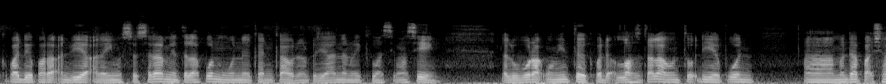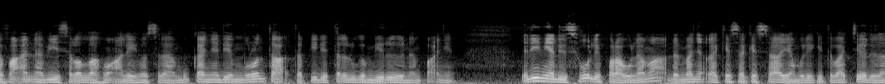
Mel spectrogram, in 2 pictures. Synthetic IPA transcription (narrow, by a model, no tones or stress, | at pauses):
kə̥padapaɾaʔa̰nbiaʔa̰laimasat̪salamjat̪əlahpʊnmə̃ŋɡunə̃kankawdalampərd͡ʒalanãnməɾekəmasɪŋmasɪŋ | laluboɾa̰ʔ̚mə̃mint̪əkəpadaʔɑ̰lːɑhst̪alaunt̪ʊk̚diəpʊn | əməndapat̪̚ʃafaʔa̰t̪̚nabisɔləlːaɦua̰leɦiwasalambukanɲadiəməɾont̪a̰ʔt̪apidiət̪ərlaluɡəmbiɾənampa̰ʔɲə̃ | d͡ʒadiniadədisəbʊt̪ʔolɛpaɾaulama̰ʔdanbaɲa̰klʔahkesakesajaŋbolɛhkit̪əbat͡ʃədala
